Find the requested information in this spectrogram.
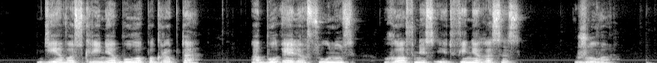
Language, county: Lithuanian, Utena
